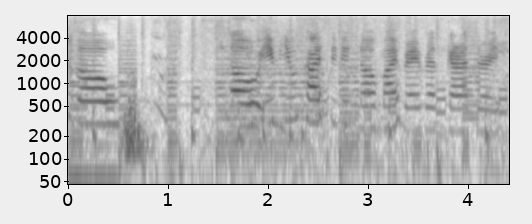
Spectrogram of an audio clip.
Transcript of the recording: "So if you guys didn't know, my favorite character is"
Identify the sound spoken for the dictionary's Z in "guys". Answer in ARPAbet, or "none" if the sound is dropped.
S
